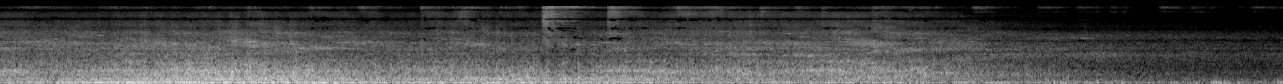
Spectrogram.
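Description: The tail end of a Norfolk Southern intermodal freight train, double-stack well cars and trailer cars, rolling past with a steady low rumble of wheels on rail and faint wheel squeal. The rumble fades away about ten seconds in as the last car goes by.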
